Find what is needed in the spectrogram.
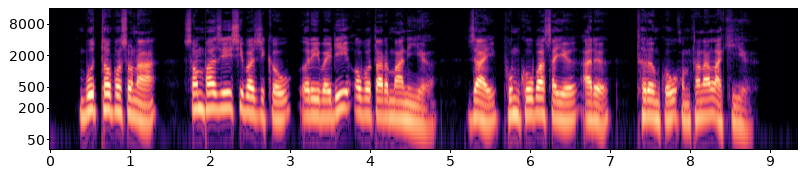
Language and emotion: Bodo, neutral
